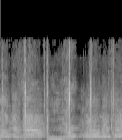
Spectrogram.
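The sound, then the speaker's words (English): A large crowd of pro-government counter-protesters in Cuba chants and shouts in unison as they clash with the anti-government Ladies in White group, many voices overlapping in a loud, steady roar, punctuated by sharp rhythmic bursts and rising yells. “Also on cue, counter-protesters launched into pro-government chants as the two groups clashed.”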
